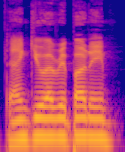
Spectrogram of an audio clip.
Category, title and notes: Speech > Solo speech
thank you everybody
calm, human, speech, voice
